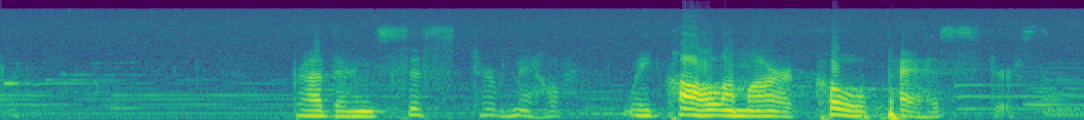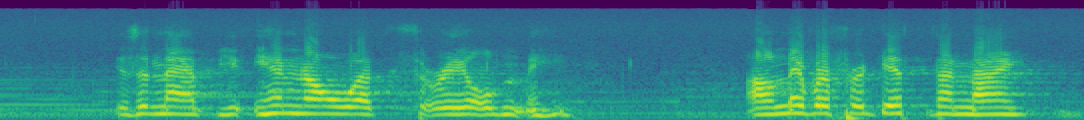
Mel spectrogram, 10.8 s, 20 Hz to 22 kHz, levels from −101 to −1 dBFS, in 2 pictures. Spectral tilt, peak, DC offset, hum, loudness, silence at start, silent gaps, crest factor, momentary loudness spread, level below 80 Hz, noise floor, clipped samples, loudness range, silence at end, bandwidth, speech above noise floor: -6 dB/octave; 0 dBFS; under 0.1%; none; -12 LUFS; 0 s; none; 14 dB; 21 LU; -42 dBFS; -38 dBFS; 0.1%; 3 LU; 0 s; 16.5 kHz; 26 dB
